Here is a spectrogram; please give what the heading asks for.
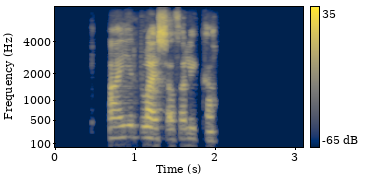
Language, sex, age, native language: Icelandic, female, 40-49, Icelandic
